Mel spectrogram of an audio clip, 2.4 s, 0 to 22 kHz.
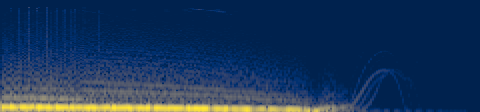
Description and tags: Attack Zound-07
Similar to "Attack Zound-04" but with a longer decay and something weird at the end. This sound was created using the Waldorf Attack VSTi within Cubase SX.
